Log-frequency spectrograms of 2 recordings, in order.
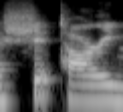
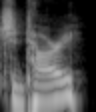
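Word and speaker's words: Chitauri: to clean up the shitari mess no no it's uh it's pronounced chitari the shitari mess sorry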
